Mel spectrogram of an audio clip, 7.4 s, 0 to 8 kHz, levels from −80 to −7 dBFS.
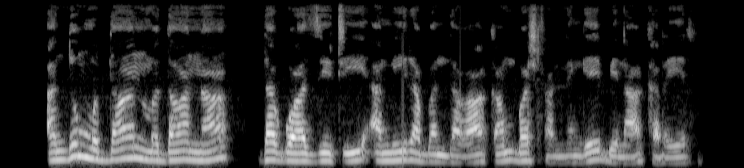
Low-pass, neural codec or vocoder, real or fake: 7.2 kHz; none; real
